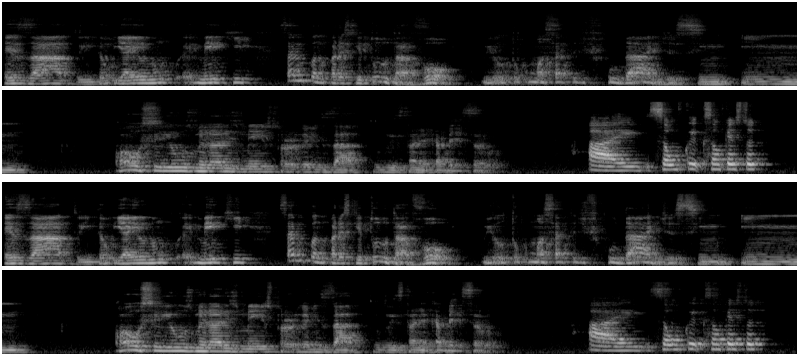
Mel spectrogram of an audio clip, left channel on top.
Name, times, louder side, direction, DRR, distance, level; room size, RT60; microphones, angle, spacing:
voice 1, 0.0-4.5 4.8-8.2 9.1-12.9, right 2 dB, 80° right, 1 dB, 5.9 m, -31 dB
voice 2, 13.8-15.5, left 2 dB, 75° left, 7 dB, 1.7 m, -24 dB
15.5 x 13.0 x 2.8 m, 0.30 s
head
